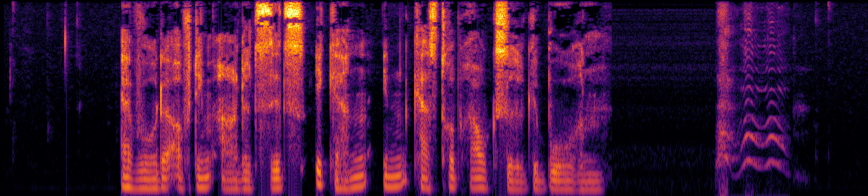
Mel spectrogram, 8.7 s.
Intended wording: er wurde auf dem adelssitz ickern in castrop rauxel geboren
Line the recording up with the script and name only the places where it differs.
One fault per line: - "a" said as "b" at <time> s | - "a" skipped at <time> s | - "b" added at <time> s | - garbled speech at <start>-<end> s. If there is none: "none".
none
